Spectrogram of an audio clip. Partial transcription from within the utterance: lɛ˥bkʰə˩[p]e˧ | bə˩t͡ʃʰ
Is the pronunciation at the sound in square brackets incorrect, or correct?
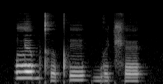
incorrect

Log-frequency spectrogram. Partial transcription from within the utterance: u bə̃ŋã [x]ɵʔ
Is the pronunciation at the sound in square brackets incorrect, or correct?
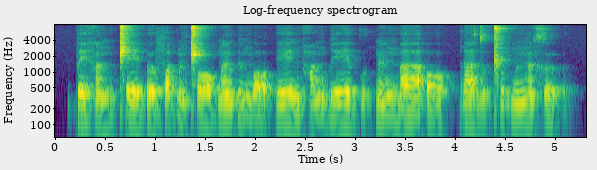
correct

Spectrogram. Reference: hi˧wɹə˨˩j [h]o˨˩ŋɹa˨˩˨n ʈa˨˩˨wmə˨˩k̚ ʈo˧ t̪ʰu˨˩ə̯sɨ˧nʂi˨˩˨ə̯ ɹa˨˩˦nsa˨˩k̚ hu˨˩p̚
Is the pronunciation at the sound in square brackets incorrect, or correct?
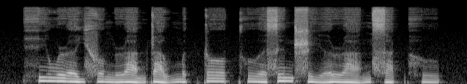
incorrect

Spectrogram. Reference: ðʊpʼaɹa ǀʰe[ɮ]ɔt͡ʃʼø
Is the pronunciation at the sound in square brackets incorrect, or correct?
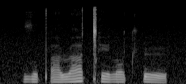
incorrect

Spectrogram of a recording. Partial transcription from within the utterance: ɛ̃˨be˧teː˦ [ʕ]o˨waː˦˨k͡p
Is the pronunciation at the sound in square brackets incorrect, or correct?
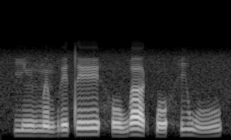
incorrect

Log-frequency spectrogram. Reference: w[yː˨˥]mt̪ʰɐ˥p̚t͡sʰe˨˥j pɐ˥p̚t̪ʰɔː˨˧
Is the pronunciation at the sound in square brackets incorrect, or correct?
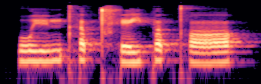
correct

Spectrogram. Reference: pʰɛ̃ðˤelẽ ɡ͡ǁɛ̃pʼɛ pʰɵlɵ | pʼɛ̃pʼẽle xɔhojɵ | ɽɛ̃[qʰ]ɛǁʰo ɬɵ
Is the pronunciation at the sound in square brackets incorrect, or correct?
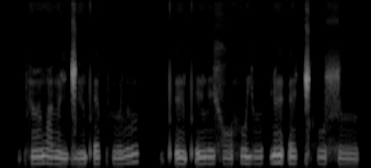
incorrect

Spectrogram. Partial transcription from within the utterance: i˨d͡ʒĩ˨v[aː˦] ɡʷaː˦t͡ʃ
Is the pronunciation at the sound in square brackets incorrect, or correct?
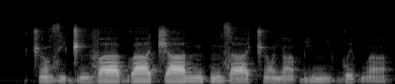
correct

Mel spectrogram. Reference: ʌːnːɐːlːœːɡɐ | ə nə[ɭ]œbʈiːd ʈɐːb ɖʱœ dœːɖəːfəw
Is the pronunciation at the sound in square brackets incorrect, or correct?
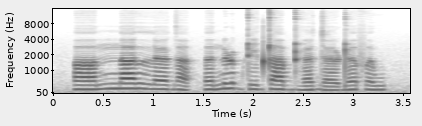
correct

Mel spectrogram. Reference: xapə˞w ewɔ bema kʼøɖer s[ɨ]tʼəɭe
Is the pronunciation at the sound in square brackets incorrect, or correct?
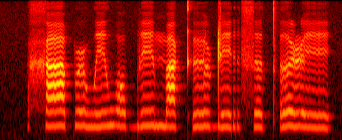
incorrect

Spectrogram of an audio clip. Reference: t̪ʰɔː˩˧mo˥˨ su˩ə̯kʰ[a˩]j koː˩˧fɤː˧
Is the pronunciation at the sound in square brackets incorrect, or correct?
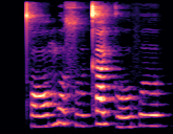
incorrect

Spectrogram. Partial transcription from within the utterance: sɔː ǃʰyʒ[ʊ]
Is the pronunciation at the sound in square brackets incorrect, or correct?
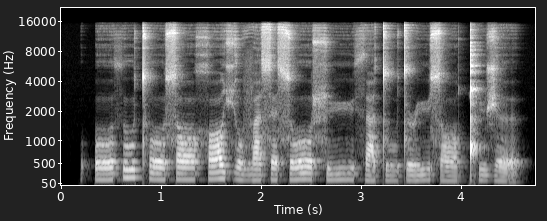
incorrect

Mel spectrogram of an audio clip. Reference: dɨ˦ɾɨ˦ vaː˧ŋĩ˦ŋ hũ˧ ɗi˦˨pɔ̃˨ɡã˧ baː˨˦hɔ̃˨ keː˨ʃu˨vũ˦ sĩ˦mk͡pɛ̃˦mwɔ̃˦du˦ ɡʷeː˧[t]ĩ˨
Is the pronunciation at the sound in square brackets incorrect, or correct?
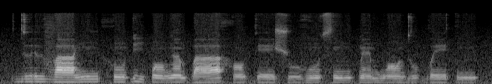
correct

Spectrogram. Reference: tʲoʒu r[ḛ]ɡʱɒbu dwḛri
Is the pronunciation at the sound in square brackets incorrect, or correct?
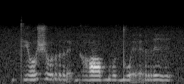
correct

